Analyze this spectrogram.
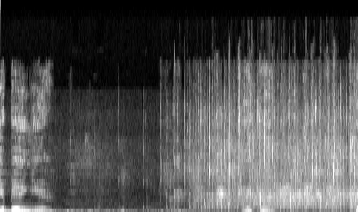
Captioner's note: applause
